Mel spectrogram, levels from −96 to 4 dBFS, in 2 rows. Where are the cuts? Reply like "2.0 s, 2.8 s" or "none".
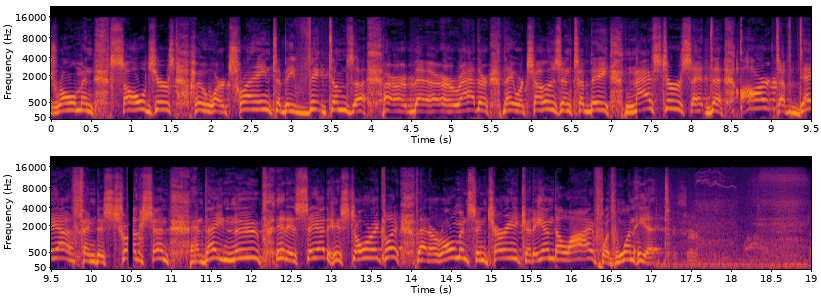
none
